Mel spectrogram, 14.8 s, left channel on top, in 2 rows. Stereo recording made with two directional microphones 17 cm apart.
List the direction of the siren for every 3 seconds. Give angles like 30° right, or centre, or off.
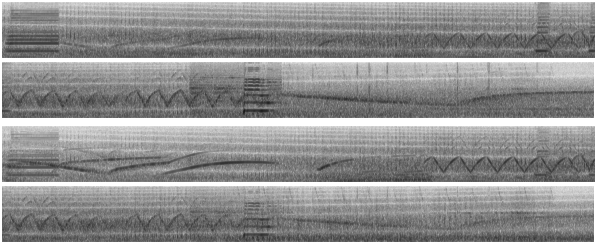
60° right, 40° right, centre, 30° left, 50° left.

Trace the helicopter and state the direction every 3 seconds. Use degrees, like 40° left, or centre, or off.
50° left, 30° left, centre, 20° right, 40° right.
